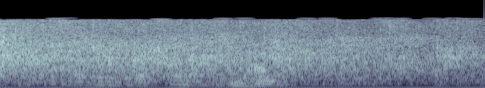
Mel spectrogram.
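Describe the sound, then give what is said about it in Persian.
An audience applauds in a church service for Jesus Christ, a dense, continuous wash of clapping that holds steady and fairly loud from start to finish. “اگه اجازه بدید همه ما با هم دست محکمی برای خداوندمون عیسی مسیح بزنیم”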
